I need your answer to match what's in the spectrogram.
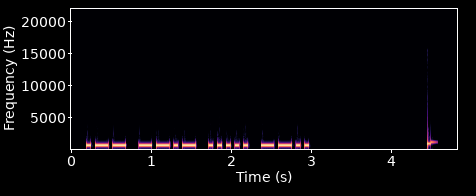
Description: Morse code, heard as a keyed tone, about 22 wpm, 700 Hz. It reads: WQ5Z
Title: USA Call Signs - 4 Characters - 3x Character Spacing - 22wpm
